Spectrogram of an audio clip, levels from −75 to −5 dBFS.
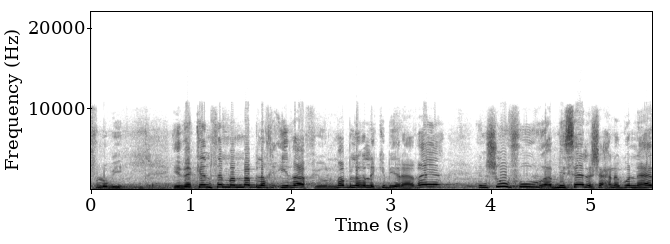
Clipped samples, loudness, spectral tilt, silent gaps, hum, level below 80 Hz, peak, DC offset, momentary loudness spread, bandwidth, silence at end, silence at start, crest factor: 0.4%; -9 LUFS; -6 dB/octave; none; none; -52 dBFS; 0 dBFS; under 0.1%; 7 LU; 10.5 kHz; 0 s; 0 s; 10 dB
